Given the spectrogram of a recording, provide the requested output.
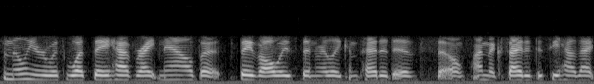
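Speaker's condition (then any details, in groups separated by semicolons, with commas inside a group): No condition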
